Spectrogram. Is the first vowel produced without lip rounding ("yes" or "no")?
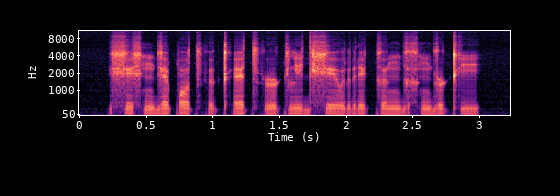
yes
